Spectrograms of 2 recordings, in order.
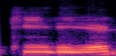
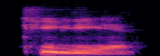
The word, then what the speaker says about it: Kyrie: En este caso, podemos optar por pronunciarla de dos maneras, o como una I directamente, Kyrie, que es la mayoría lo pronuncia así, porque sería una latinización de la vocal griega, pero también la podemos pronunciar como era en griego, que, bueno, para acercárselos a las lenguas modernas, es como una U francesa, es decir, Kyrie. Cualquiera de las dos está bien.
